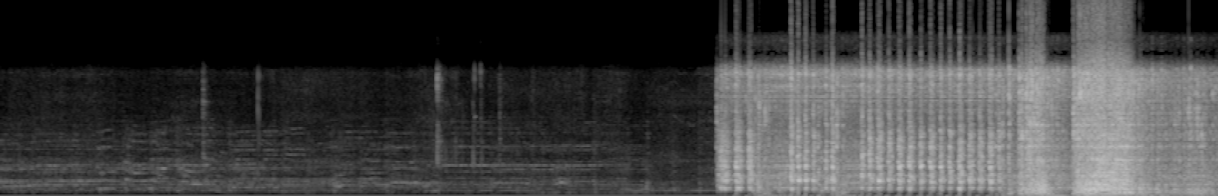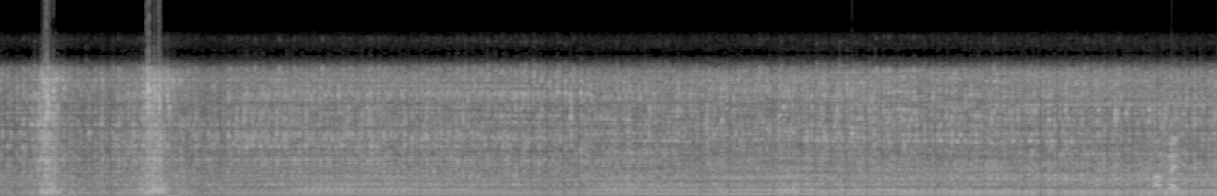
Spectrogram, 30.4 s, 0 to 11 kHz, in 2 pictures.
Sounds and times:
Idling: 9.0s - 30.4s
Medium engine (mid frequency): 9.0s - 30.4s
Vehicle: 9.0s - 30.4s.

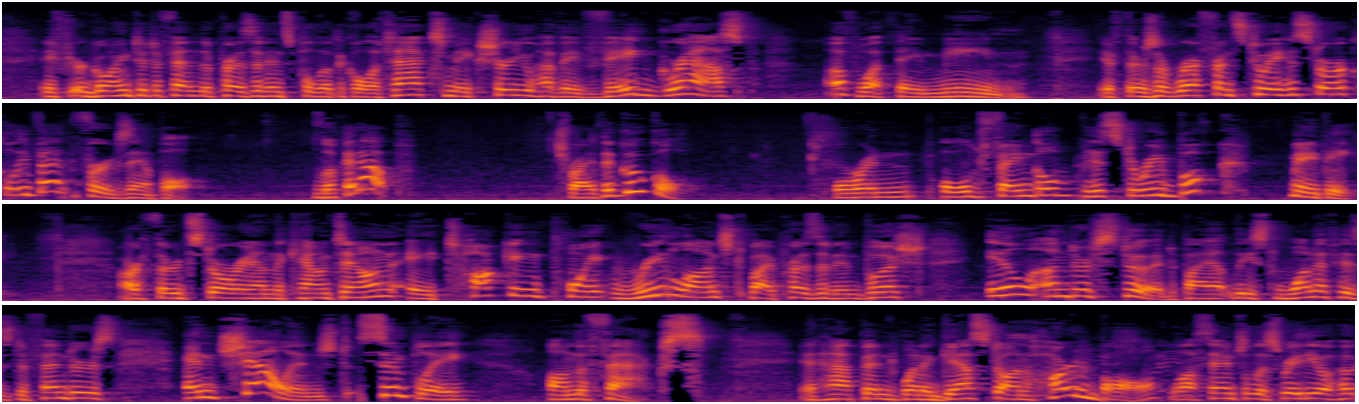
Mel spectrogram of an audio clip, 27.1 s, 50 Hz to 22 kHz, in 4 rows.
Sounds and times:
Speech: 0.2s - 7.8s, 10.9s - 13.6s, 14.2s - 27.0s.

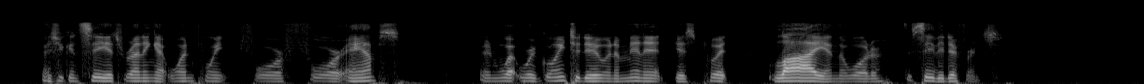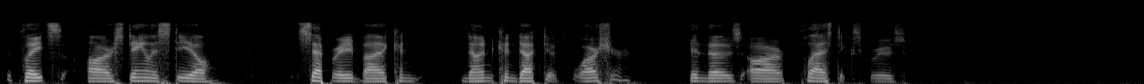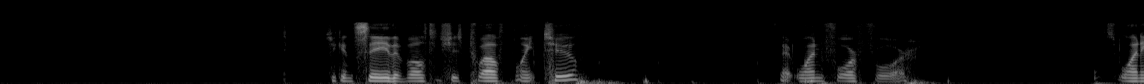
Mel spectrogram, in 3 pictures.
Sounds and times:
Speech: 0.4s - 4.1s, 4.8s - 10.1s, 11.5s - 13.7s, 14.4s - 17.8s, 18.4s - 20.6s, 26.2s - 28.9s, 30.7s - 32.2s, 33.8s - 34.3s.

